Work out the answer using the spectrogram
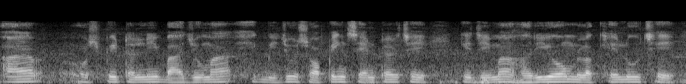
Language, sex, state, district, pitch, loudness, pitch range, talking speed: Gujarati, male, Gujarat, Valsad, 115 Hz, -18 LUFS, 105-120 Hz, 115 wpm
